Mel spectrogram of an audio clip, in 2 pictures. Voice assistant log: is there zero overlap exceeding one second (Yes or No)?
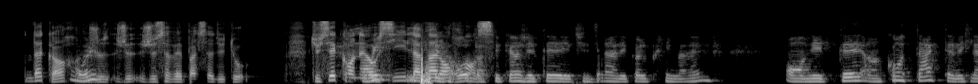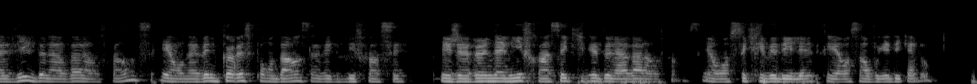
No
